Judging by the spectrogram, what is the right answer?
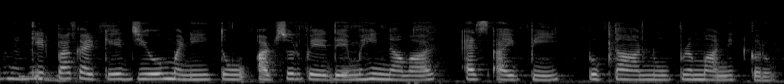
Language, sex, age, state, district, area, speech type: Punjabi, female, 18-30, Punjab, Gurdaspur, rural, read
